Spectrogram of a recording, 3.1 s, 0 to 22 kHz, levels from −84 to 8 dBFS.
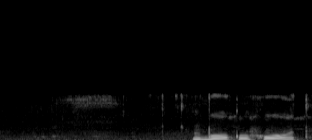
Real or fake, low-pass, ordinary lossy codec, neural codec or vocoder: fake; 7.2 kHz; none; vocoder, 22.05 kHz, 80 mel bands, HiFi-GAN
